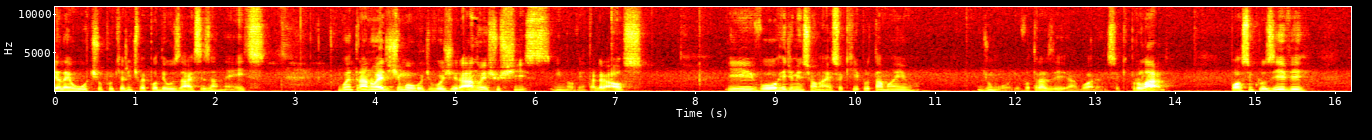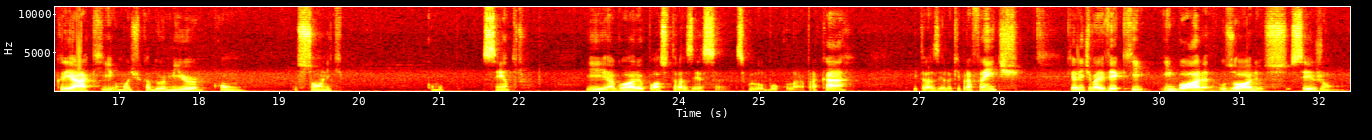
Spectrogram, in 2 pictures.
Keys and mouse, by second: 0.3 ctrl+middle click, 3.5 Tab, 5.1 r, 8.1 Tab, 8.7 Tab, 9.0 s, 11.4 Tab, 12.4 g, 14.9 click, 18.5 click, 20.6 ctrl+middle click, 21.4 click, 21.7 g, 22.6 click, 22.9 g, 25.6 click, 26.3 g, 29.3 middle click, 30.9 ctrl+middle click, 32.2 middle click.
